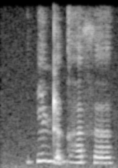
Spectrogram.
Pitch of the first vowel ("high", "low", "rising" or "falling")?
high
